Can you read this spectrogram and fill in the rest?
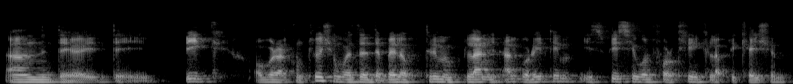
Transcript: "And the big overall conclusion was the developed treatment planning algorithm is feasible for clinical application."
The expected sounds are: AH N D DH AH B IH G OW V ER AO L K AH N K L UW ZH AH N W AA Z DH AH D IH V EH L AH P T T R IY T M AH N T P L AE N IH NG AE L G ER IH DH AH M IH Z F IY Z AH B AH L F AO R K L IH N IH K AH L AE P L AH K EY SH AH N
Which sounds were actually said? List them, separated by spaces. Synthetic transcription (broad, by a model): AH N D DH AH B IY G OW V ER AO L K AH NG K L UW SH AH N W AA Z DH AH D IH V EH L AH P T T R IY M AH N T P L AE N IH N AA L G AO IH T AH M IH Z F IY S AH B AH L F AO R K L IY N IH K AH L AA P L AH K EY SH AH N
